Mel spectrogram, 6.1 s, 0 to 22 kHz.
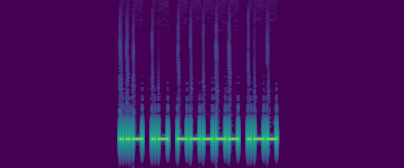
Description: Morse code, heard as a keyed tone, about 25 wpm, 700 Hz. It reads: UA0W
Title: DXCC-100 Call Signs - 4 Characters - Repeated 3x - 25wpm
